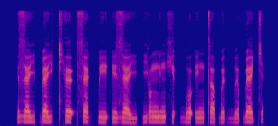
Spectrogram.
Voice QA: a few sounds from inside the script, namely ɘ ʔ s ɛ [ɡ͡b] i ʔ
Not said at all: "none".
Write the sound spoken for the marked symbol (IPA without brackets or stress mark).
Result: k͡p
